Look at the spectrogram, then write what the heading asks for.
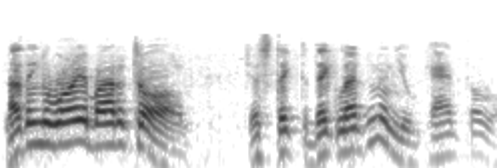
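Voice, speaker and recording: A man's voice: fairly high pitch, very animated, quick pace, husky. A man playing a self-assured, teasing bachelor writer in a 1940s radio drama, with a breezy, bantering manner. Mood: breezy, confident. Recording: dull lo-fi 1940s radio recording.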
